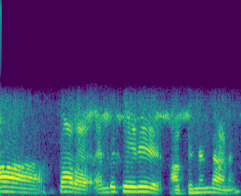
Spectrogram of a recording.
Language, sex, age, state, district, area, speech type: Malayalam, male, 18-30, Kerala, Thrissur, urban, conversation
